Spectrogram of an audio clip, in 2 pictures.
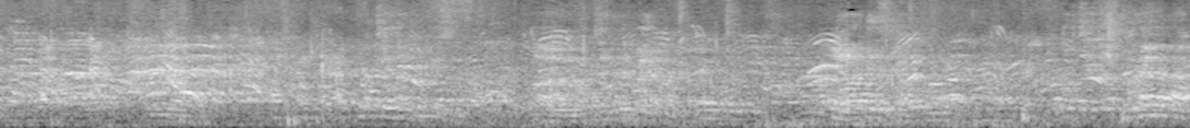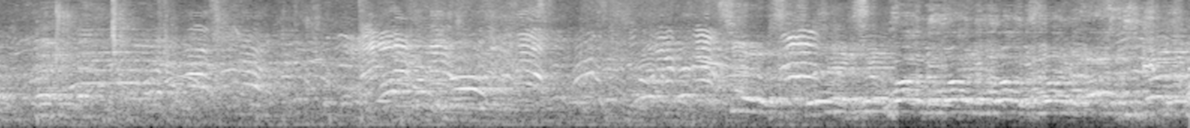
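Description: Many men and boys talk and shout nearby, outdoors.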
